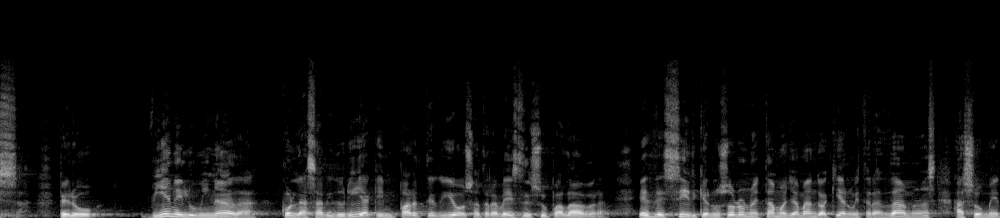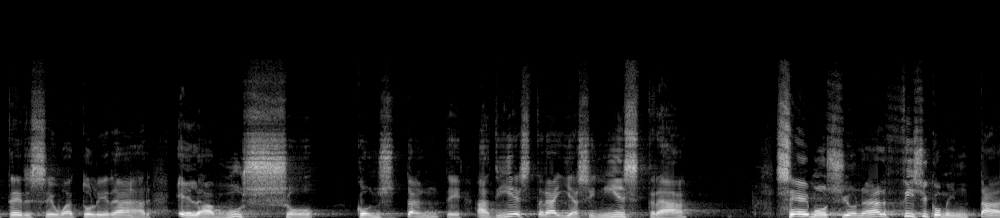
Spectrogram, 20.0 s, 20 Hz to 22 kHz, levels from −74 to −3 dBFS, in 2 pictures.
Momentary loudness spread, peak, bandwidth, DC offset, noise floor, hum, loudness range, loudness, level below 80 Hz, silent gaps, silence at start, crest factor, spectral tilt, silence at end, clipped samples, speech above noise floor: 8 LU; 0 dBFS; 15 kHz; under 0.1%; -53 dBFS; none; 3 LU; -19 LUFS; -74 dBFS; none; 0 s; 18 dB; -4.5 dB/octave; 0 s; under 0.1%; 35 dB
